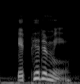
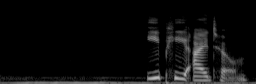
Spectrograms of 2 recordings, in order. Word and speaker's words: epitome: First up, epitome, epiitome, or apotome. It is E-P-I-T-U-M-E. The E at the end is absolutely not silent.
